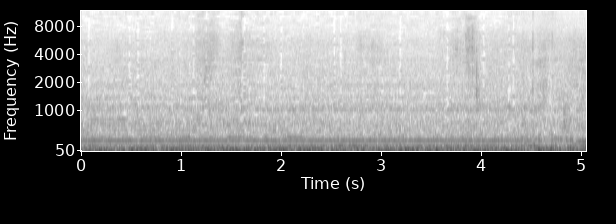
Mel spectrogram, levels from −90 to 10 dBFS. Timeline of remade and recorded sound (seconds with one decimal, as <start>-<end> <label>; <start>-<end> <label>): 0.0-4.4 recorded; 4.4-5.1 remade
